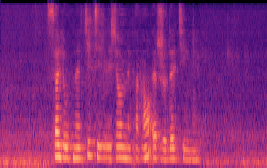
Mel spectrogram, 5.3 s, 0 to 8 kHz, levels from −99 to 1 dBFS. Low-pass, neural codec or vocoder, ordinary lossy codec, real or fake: 7.2 kHz; codec, 16 kHz, 0.8 kbps, ZipCodec; AAC, 48 kbps; fake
